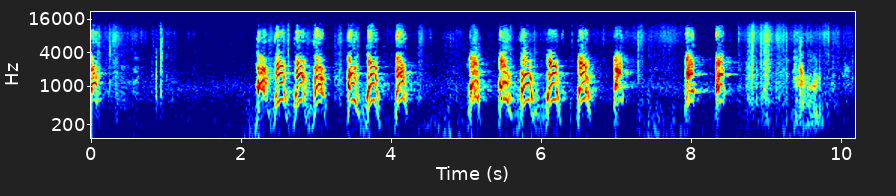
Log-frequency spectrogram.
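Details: Malinois puppies almost 11 weeks old, siblings that have been squabbling: a burst of high, sharp yelps and squeaky barks in quick uneven runs after a short quiet start, about two or three per second.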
